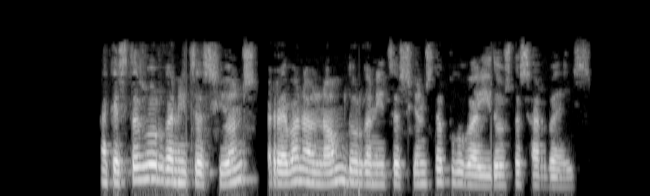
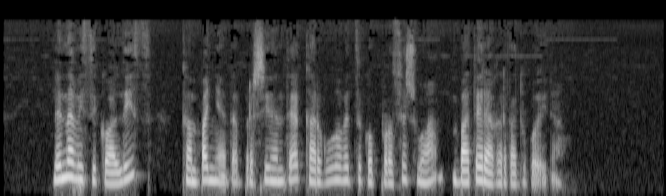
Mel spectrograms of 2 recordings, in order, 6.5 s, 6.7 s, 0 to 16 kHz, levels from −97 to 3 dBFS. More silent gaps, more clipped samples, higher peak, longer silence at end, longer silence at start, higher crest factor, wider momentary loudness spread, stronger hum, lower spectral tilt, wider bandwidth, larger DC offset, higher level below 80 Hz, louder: first, 2.59-2.67 s vs none; neither; about the same, -2 dBFS vs -4 dBFS; second, 0.65 s vs 1.05 s; first, 1 s vs 0.55 s; about the same, 16 dB vs 20 dB; about the same, 8 LU vs 10 LU; neither; about the same, -5.5 dB/octave vs -6 dB/octave; second, 7.8 kHz vs 11.5 kHz; neither; about the same, -62 dBFS vs -60 dBFS; first, -17 LUFS vs -23 LUFS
